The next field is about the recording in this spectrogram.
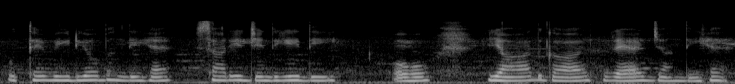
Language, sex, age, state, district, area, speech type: Punjabi, female, 30-45, Punjab, Jalandhar, urban, spontaneous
